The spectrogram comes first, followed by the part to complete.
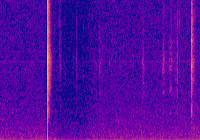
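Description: A single sharp click about a second in, and a faint tick near the end, from a Leatherman Crater folding knife being worked in the hands.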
